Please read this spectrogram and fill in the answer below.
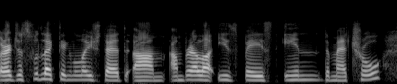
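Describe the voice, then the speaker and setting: A woman with a Hungarian accent speaks at a fairly quick pace and medium pitch, in a dry, close sound with no echo against a quiet background. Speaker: community care CEO. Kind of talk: conference presentation.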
